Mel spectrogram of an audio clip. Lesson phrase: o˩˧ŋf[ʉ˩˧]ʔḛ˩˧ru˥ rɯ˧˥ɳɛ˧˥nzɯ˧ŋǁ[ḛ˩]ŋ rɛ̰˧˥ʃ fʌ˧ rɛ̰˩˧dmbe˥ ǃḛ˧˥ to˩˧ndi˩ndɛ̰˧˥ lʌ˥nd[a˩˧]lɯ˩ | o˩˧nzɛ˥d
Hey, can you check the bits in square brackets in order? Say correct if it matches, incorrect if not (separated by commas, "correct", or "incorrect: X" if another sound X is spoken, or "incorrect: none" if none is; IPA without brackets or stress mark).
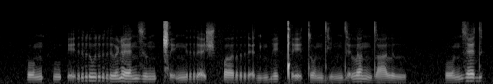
incorrect: u˩˧, incorrect: ḛ˩˧, correct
